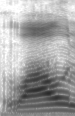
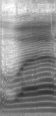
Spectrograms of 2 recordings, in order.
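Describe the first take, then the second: First: ওয়াও said as "wa-o", with an open back a; everyday Bengali ওয়াও, short and open; wrong open vowel. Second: ওয়া said as "wae", with a fronted vowel; correct fronted vowel. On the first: Teacher warning students off the wrong sound, open-vowelled ওয়াও. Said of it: "ওয়াও না". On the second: Teacher telling students the right sound, fronted ওয়া. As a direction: round lips opening to "weh" on ওয়া. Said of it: "ওয়া হবে". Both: Shown as a demonstration.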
